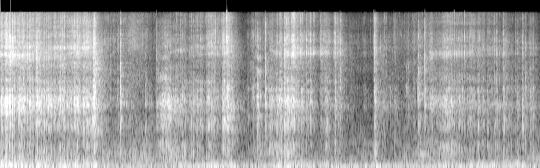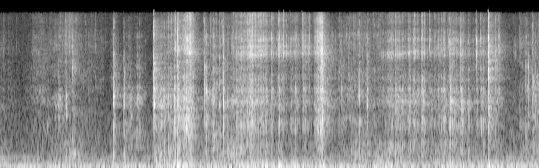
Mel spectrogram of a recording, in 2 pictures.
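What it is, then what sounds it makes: Bar soap being scraped and cut. A metal blade scrapes and cuts flakes from a solid white rectangular bar of soap held in the hand. Bright, crisp scraping and rapid crackly scratches run throughout, loudest at the very start, then continue in quieter, uneven bursts.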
